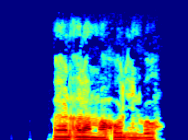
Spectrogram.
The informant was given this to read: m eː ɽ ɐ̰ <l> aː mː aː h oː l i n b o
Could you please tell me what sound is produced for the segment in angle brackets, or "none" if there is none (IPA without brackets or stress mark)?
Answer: ɾ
